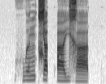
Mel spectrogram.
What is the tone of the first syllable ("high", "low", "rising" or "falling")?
rising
